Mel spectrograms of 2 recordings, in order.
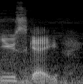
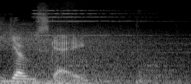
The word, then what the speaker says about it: Yosuke: between you and yosuke because i know how to pronounce his name and it's not pronounced yusuke it's yosuke isn't seen as a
